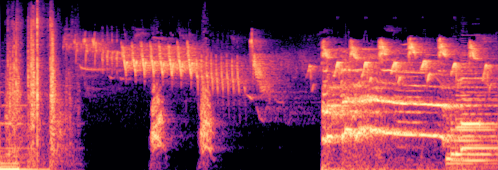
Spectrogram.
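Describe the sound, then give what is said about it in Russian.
A rooster crows loudly, first a strained, wavering call, then a long, full cock-a-doodle-doo that holds strong to the end. No one speaks. “Чуть только прокричал петух, Тимофей выскочил из окошка на крышу и напугал всех, кто проходил в это время по улице.”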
